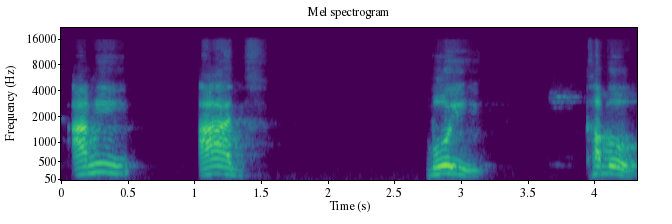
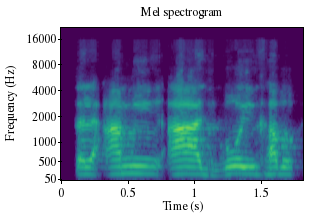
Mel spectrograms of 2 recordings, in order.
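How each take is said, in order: First: Each word dropped separately with long pauses; words spaced apart. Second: Said in the usual way. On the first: Shown as a demonstration. Teacher spacing out আমি আজ বই খাবো to show loose words. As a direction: lay the words down one at a time, gaps between. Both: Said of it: "পাশাপাশি বসিয়ে দিলেই".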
